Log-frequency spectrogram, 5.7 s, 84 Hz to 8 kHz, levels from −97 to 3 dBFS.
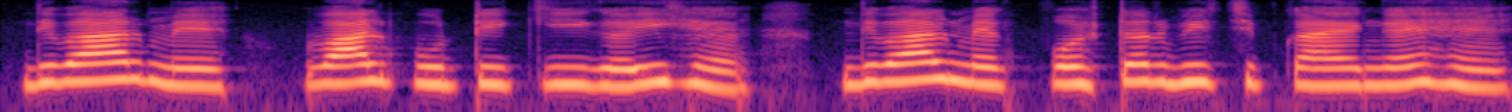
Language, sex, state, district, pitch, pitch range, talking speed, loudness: Hindi, female, Jharkhand, Garhwa, 265 Hz, 250-285 Hz, 150 wpm, -16 LUFS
